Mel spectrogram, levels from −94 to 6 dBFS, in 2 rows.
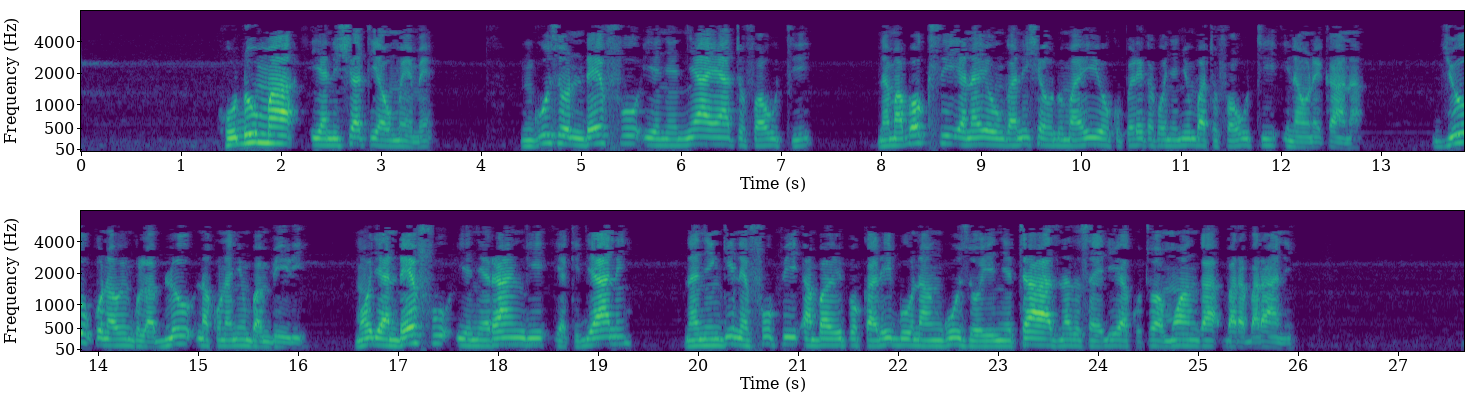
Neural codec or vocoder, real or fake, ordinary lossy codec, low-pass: none; real; MP3, 24 kbps; 7.2 kHz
